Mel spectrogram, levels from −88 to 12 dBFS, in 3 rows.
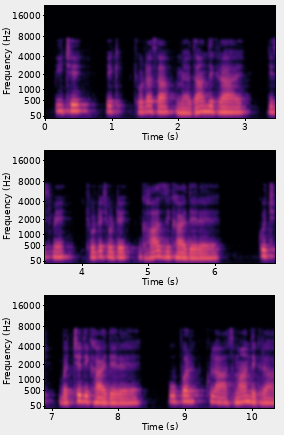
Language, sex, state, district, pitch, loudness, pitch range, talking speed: Hindi, male, Bihar, Kishanganj, 155 Hz, -26 LUFS, 140-165 Hz, 180 wpm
